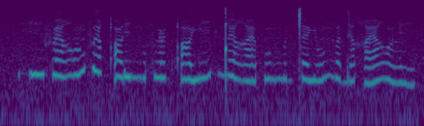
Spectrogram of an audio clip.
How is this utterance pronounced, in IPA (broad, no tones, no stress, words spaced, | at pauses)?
xifæ ʁũfɛ qʼʊɾiŋʊf lə˞dqʼʌ jĩxŋ͡ǃɛʁæfũ ŋudǀɛjũŋʌ dɪχæ ʁũli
